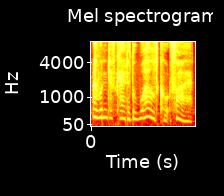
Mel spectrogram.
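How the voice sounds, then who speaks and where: An earnest British woman doctor in a radio drama. Her speech is precise and restrained, with a literary turn and a middling pitch. Faint music sits behind the voice. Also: animated, normal speed, slightly rough. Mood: rapt. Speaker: radio drama actor, narrator character. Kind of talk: radio drama dialogue and first-person narration.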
